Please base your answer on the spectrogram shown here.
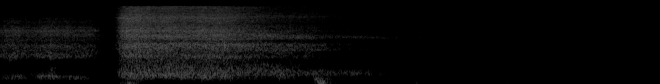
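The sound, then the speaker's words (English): Deep breathing in and out: a soft, airy intake, a brief break, then a long hissing exhale that gradually trails off into near silence. “go ahead and open your eyes and receive a nice big breath.”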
